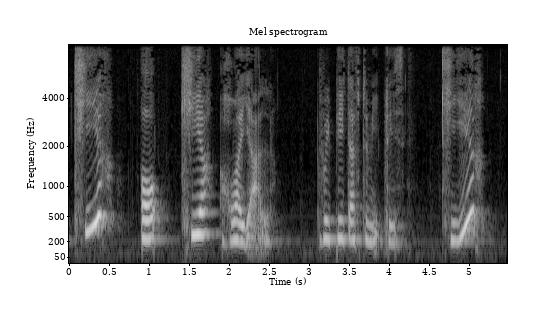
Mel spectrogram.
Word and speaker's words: kir royale: on the third drink is called tea or kir Royale repeat after me please kill Oh Kea Hawaii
